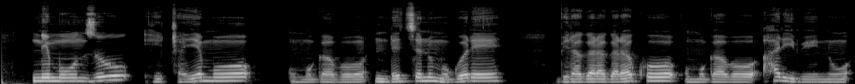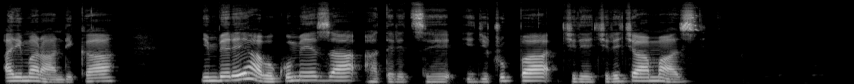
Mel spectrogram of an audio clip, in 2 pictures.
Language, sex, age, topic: Kinyarwanda, male, 25-35, health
